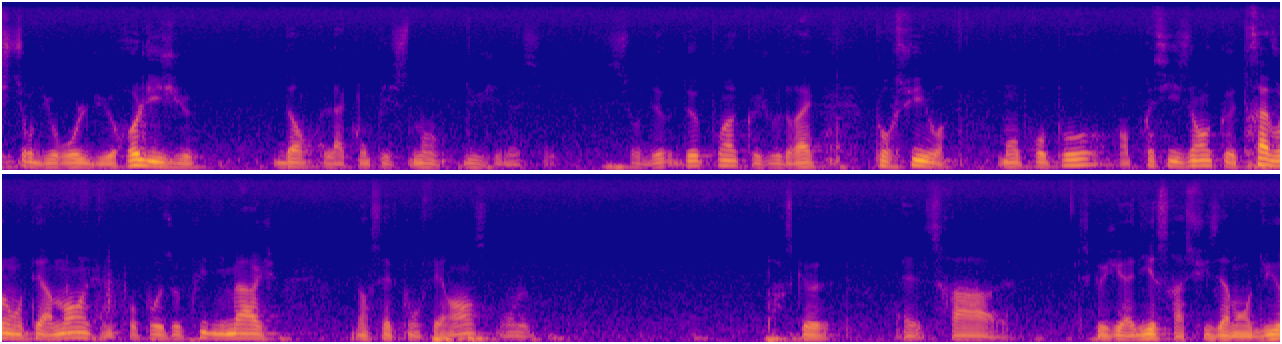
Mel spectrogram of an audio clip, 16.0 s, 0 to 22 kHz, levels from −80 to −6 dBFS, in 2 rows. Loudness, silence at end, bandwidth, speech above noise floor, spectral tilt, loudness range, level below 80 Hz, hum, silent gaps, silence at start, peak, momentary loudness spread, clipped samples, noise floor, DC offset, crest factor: -32 LUFS; 0 s; over 20 kHz; 23 dB; -8 dB/octave; 8 LU; -50 dBFS; none; none; 0 s; -10 dBFS; 22 LU; under 0.1%; -54 dBFS; under 0.1%; 22 dB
